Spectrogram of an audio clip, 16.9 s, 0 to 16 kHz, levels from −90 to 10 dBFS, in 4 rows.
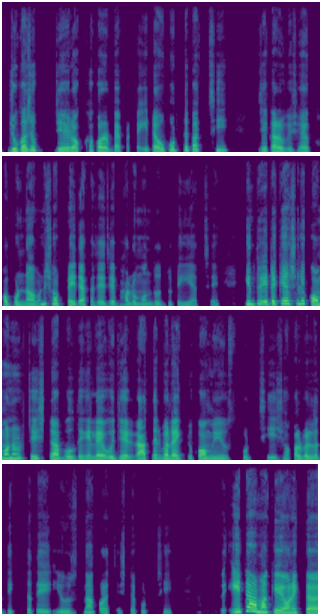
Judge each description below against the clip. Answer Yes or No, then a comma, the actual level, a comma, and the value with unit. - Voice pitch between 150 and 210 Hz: Yes, high, 190 Hz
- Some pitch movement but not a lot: No, wide, 5.8 semitones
